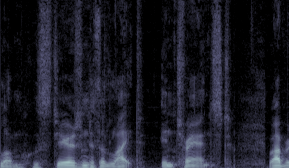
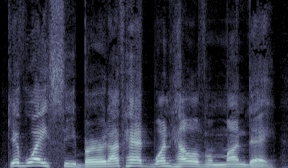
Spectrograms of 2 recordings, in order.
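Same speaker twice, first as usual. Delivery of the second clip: much higher, louder irritated yell; angry shouting; 9 semitones higher, 8 dB louder than usual. Acted. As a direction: bark at the bird to move. Angry order at seagull.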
